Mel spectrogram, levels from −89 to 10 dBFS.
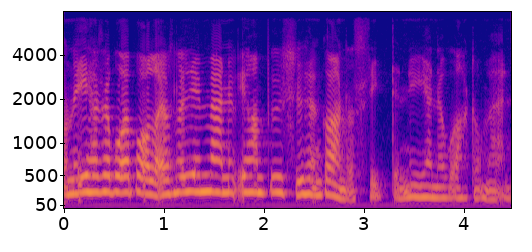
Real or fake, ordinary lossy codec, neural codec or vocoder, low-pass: real; none; none; 7.2 kHz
